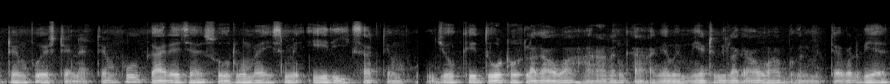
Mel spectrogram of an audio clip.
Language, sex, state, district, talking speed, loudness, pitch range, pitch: Maithili, male, Bihar, Begusarai, 210 wpm, -19 LUFS, 80-90 Hz, 85 Hz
